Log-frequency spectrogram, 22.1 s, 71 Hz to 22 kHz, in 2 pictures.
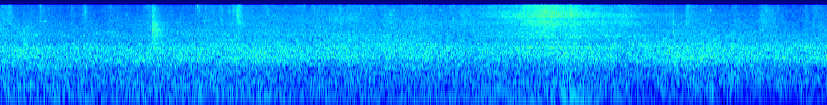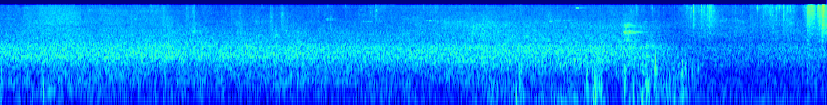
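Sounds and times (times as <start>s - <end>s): city street traffic: 0.0s - 22.0s.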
